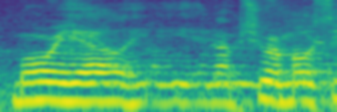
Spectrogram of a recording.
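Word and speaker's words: Morial: Moriel. Moriel, and I'm sure most of you have seen him on things like Meet the Press and other things.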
